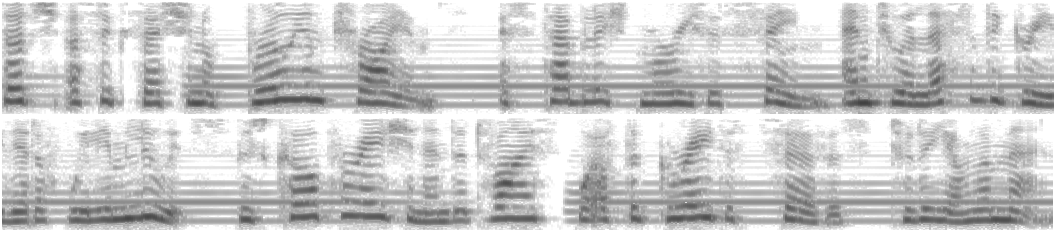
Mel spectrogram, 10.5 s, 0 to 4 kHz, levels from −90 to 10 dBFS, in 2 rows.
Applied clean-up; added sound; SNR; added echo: none; Wind instrument, woodwind instrument; 18 dB; none.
